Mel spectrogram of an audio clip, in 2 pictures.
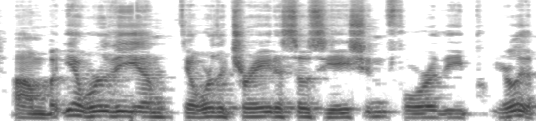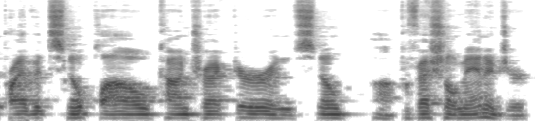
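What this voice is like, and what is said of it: Wisconsin accent. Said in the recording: “my my Wisconsin-based accent”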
